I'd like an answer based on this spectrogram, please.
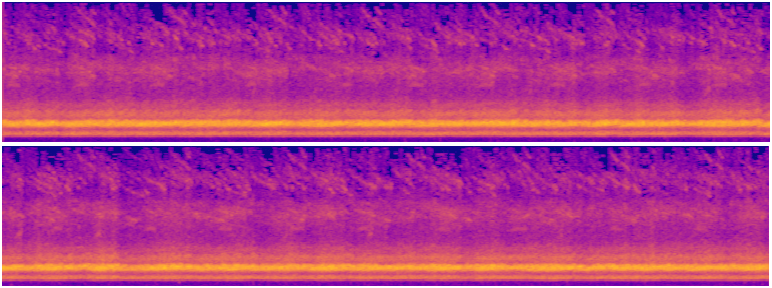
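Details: A long, even wash of singing frogs, many overlapping trills forming a constant two-band drone with faint rumbles low in the background and no pauses.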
